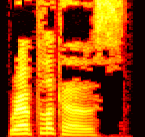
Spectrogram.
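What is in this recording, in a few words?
"replicas", British English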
